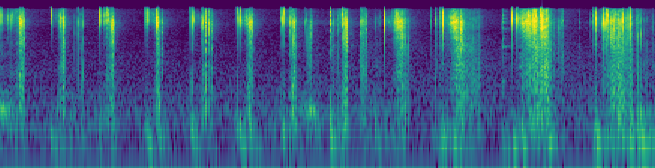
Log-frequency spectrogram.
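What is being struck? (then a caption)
Rock-salt crystal lamp. Long nails rapidly scratch the rough, flaky surface of a small, solid pink Himalayan rock-salt crystal lamp. The result is quick, uneven bursts of bright, hissy scraping with almost no ring, building to a longer, denser scrape near the end.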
